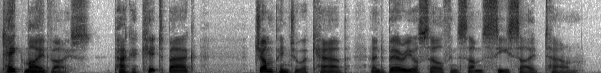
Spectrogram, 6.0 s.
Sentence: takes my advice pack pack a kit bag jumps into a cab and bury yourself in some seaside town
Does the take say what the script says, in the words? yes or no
no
